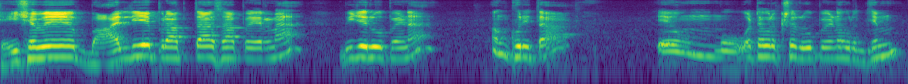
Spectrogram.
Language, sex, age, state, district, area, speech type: Sanskrit, male, 60+, Karnataka, Uttara Kannada, rural, spontaneous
